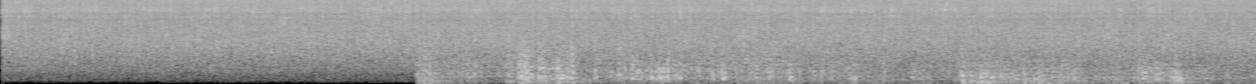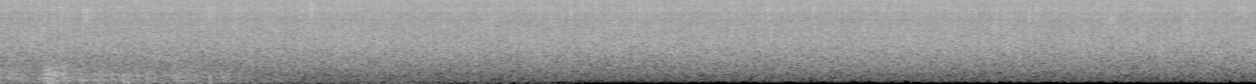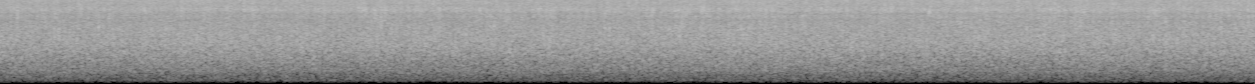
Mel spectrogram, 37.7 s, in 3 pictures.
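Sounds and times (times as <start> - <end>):
thunderstorm: 4.2 - 15.6.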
